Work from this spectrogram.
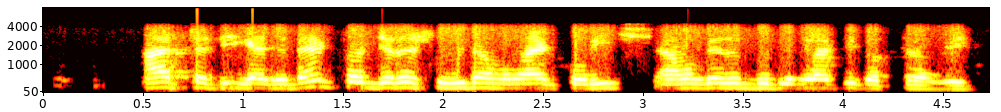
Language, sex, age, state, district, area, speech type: Bengali, male, 18-30, West Bengal, South 24 Parganas, urban, conversation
